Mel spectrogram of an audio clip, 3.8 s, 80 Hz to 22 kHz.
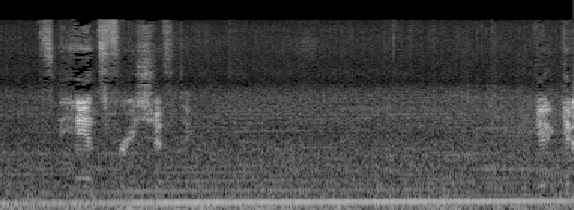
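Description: A 2022 Hyundai Venue's engine pulls hard toward redline, a loud sustained drone with a steady tone inside the cabin, with speech over it.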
